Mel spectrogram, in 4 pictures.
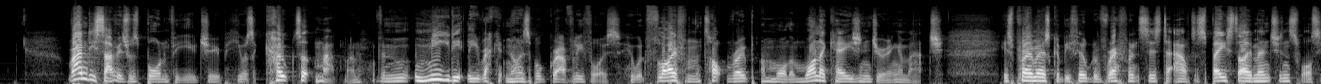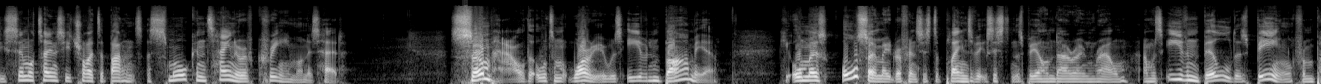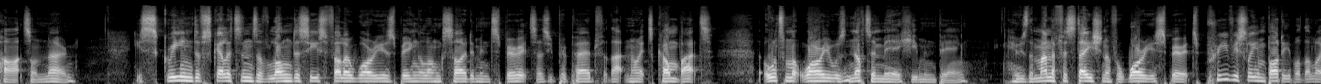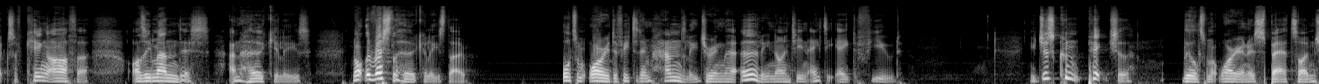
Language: English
